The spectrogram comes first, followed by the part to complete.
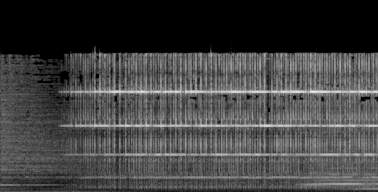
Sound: alarm ringing

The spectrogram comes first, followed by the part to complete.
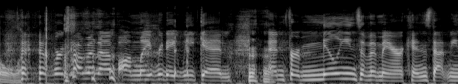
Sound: laughter

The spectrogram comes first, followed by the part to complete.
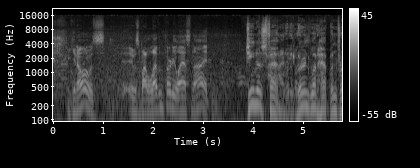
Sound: none

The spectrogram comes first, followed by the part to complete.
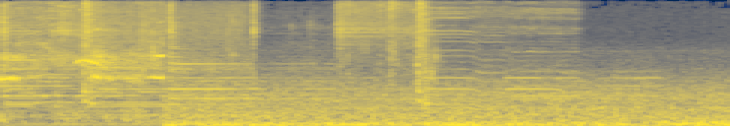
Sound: road noise

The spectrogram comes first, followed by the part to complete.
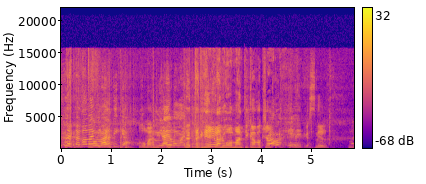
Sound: family speak foreign language

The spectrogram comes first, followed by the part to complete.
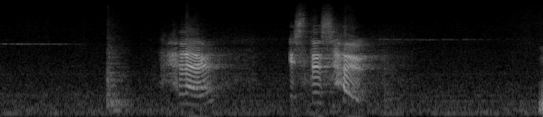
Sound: female voice on phone speaker

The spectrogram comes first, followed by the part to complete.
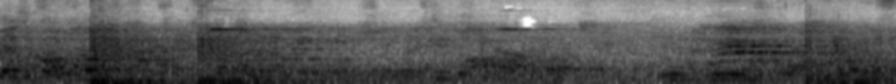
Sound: crowd chatters

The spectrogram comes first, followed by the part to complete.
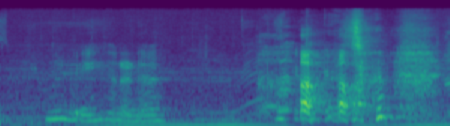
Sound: laughs; laughter

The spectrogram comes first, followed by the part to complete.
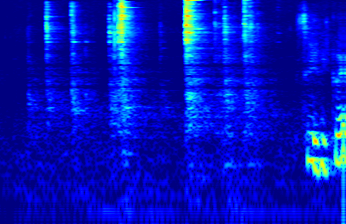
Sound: cage opening

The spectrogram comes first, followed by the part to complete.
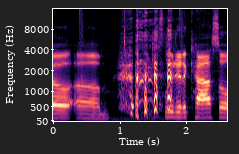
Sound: laughs

